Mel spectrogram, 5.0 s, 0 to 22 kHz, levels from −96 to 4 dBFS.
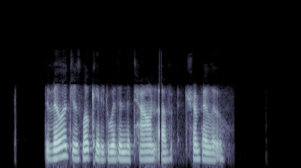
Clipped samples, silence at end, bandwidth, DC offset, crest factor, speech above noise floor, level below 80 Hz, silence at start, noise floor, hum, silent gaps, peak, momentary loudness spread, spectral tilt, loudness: under 0.1%; 1.25 s; 5.8 kHz; under 0.1%; 20 dB; over 69 dB; -64 dBFS; 0.75 s; under -90 dBFS; none; none; -2 dBFS; 11 LU; -9 dB/octave; -21 LUFS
